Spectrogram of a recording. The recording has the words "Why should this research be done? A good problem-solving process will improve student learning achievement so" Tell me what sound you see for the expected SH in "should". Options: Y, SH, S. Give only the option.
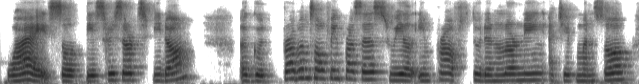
S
